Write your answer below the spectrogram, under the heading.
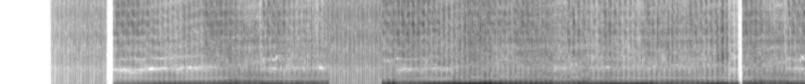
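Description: Electrical buzz sound effect for a logo reveal: a loud, steady mains-like hum with crackling hiss that starts with a click just under a second in. It cuts out briefly near the middle, then resumes.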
